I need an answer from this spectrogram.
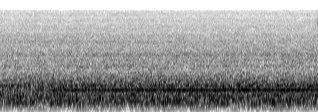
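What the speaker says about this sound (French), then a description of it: "il devrait lancer sa vidange automatiquement" A robot vacuum empties itself at its charging base with a steady, fairly subdued rushing suction and a thin constant whine, continuous throughout with no voices.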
